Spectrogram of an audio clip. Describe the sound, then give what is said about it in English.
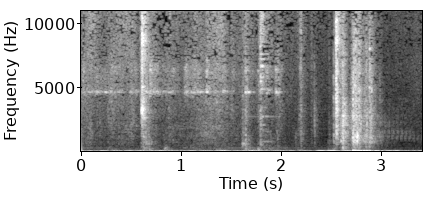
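A door being opened: a latch click, some rattling, and a couple of dull thumps over about three seconds, with no one talking. “Sorry, you want the door opened? Yeah, no problem at all.”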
